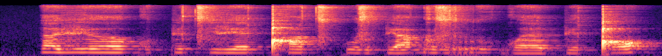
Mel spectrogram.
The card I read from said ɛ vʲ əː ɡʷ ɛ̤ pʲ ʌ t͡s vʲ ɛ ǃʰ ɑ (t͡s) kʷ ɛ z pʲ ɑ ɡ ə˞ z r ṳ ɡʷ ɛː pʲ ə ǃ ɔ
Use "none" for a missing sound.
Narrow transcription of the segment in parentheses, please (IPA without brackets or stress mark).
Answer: t͡s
